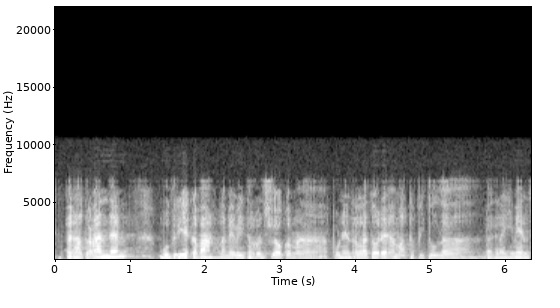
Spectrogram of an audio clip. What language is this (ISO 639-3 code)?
cat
